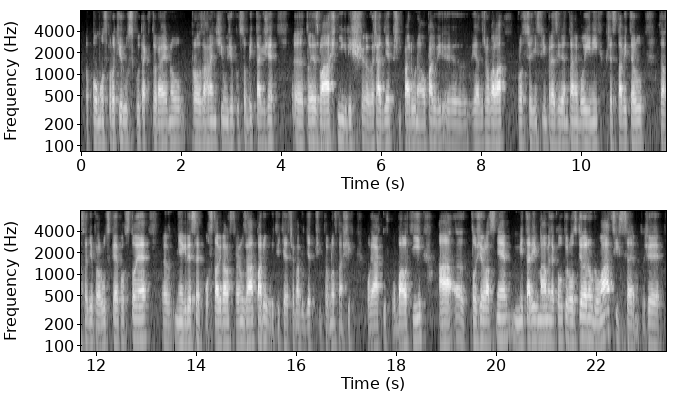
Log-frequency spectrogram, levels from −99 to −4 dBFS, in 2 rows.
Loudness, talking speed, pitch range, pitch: -22 LUFS, 150 wpm, 105-115 Hz, 110 Hz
